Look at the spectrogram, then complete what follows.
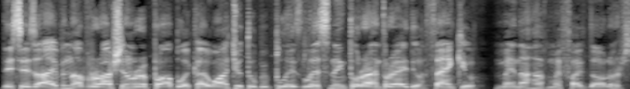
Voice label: Promo, Language Russian; RantRadio; RantMedia; Station Promos-Listener Submitted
